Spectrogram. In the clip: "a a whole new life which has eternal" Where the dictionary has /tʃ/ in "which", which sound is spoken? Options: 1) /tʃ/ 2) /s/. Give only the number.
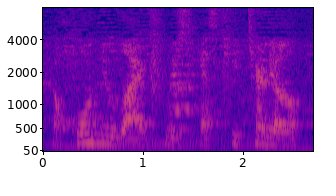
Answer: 2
